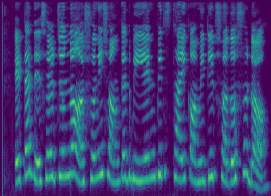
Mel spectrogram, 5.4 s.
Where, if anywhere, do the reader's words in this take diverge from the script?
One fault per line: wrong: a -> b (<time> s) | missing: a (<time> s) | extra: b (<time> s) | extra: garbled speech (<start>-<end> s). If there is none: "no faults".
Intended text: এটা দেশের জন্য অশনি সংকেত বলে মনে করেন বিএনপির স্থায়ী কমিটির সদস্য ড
missing: বলে মনে করেন (2.6 s)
